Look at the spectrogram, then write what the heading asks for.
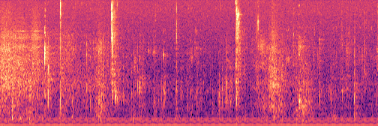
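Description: A person chewing a mouthful of food with the mouth closed, close to the microphone: soft wet mouth sounds with scattered sharp smacks and clicks.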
